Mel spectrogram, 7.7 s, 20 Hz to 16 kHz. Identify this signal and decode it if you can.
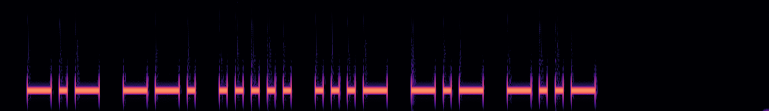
Morse code, heard as a keyed tone, about 15 wpm, 700 Hz. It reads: KG5VKX
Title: USA Callsign DE Callsign - 6 Characters - 15wpm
